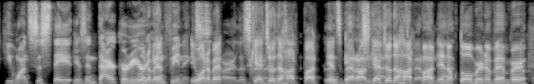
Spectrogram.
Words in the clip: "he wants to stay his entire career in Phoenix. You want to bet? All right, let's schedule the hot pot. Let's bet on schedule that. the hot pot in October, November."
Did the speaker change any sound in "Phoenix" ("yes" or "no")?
yes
